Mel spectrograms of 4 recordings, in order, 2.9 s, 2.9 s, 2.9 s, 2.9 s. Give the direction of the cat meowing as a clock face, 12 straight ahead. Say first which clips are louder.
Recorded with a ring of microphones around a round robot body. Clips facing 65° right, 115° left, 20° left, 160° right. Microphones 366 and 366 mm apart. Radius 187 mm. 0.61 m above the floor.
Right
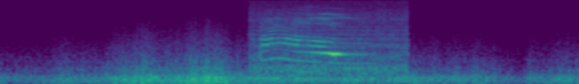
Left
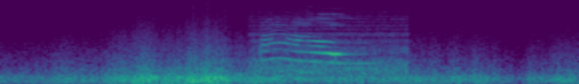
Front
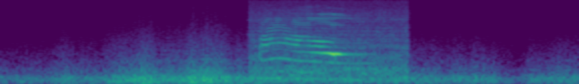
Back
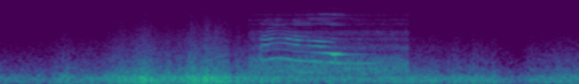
Right 3 dB, front 6 dB; 12 o'clock.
